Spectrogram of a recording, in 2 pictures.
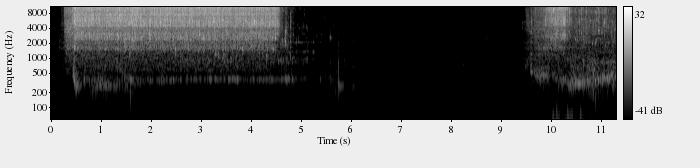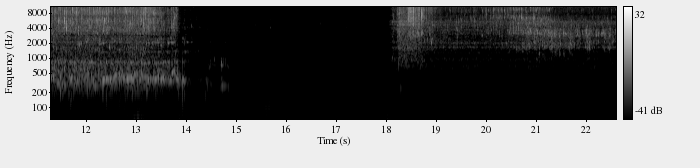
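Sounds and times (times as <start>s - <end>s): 
faucet water into sink: 0.2s - 5.9s, 9.4s - 14.8s, 18.1s - 22.6s.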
